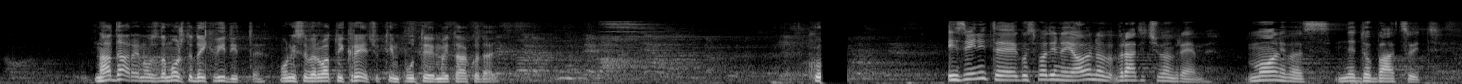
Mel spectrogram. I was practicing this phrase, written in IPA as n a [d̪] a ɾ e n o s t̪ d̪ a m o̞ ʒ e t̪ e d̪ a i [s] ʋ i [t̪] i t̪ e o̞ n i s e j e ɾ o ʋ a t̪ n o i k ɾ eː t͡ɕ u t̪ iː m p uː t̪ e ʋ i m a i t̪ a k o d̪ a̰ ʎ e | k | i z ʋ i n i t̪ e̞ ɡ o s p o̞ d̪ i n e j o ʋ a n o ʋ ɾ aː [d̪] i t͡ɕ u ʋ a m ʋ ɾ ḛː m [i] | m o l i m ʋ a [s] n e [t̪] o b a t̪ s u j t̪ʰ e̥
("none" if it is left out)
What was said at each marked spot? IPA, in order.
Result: d̪, x, d̪, t̪, e, s, d̪

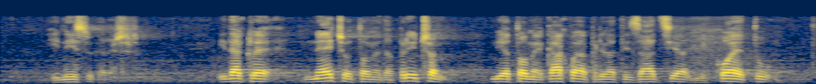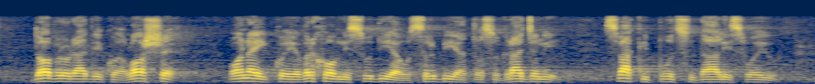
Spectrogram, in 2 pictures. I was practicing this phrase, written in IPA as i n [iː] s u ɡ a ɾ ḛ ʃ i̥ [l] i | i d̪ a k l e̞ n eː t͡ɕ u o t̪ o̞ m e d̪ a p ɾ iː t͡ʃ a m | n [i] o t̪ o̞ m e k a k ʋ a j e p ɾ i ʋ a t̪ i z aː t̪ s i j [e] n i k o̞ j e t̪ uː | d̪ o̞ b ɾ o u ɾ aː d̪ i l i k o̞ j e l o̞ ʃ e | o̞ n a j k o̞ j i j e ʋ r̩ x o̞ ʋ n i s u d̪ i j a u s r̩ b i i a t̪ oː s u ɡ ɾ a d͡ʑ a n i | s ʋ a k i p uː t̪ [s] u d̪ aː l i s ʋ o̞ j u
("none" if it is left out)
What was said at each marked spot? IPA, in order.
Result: iː, l, i, a, s

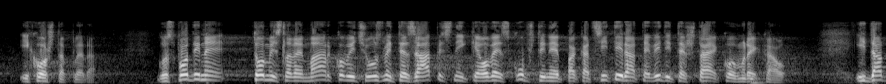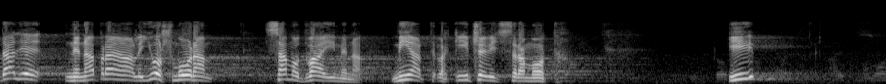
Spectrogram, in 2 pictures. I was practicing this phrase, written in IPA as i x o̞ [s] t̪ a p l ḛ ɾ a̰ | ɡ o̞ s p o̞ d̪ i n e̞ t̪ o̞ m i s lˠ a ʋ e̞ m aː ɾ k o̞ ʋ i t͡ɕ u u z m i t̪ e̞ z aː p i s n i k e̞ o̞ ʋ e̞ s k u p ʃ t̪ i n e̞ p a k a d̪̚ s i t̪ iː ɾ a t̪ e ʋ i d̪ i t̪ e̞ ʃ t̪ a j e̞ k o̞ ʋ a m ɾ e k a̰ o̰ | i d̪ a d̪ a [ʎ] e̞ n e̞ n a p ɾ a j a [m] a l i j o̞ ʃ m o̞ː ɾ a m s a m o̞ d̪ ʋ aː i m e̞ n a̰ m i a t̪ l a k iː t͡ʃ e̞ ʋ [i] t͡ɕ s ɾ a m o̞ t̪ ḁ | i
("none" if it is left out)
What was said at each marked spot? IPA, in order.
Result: ʃ, ʎ, m, i

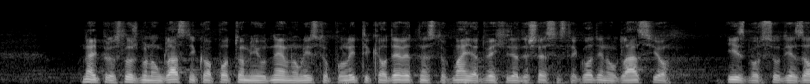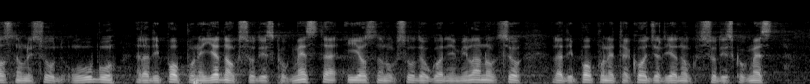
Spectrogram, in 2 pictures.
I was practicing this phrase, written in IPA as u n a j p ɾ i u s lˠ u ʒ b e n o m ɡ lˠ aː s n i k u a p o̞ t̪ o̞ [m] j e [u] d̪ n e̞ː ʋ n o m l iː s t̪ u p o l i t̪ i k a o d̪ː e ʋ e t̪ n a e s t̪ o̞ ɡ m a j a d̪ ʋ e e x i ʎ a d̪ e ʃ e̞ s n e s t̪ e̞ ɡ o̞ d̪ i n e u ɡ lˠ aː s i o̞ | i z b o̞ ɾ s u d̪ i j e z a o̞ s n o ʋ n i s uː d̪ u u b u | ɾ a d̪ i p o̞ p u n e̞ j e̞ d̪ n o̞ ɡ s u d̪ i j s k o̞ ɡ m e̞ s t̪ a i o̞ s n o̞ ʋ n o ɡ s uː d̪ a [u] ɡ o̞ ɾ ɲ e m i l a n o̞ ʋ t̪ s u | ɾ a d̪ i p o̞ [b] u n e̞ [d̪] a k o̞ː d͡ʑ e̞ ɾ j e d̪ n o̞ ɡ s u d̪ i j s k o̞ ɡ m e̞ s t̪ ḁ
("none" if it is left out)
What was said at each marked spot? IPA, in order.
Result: m, u, u, p, t̪

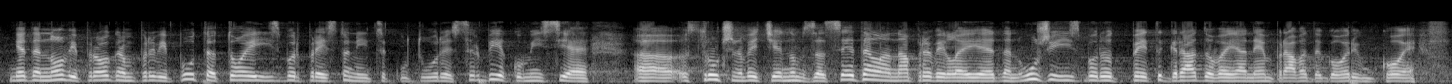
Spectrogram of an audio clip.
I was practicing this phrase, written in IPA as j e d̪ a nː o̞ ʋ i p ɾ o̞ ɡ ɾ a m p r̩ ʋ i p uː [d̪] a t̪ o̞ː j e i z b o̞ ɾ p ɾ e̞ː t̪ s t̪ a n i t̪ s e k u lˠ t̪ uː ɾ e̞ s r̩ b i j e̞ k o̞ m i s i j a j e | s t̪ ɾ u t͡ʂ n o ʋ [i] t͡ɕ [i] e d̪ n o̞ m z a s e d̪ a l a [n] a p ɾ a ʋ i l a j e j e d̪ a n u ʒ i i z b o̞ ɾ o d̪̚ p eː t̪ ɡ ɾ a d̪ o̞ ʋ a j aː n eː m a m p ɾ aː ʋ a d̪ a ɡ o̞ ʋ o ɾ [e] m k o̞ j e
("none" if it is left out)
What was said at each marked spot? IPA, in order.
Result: t̪, e, j, n, i

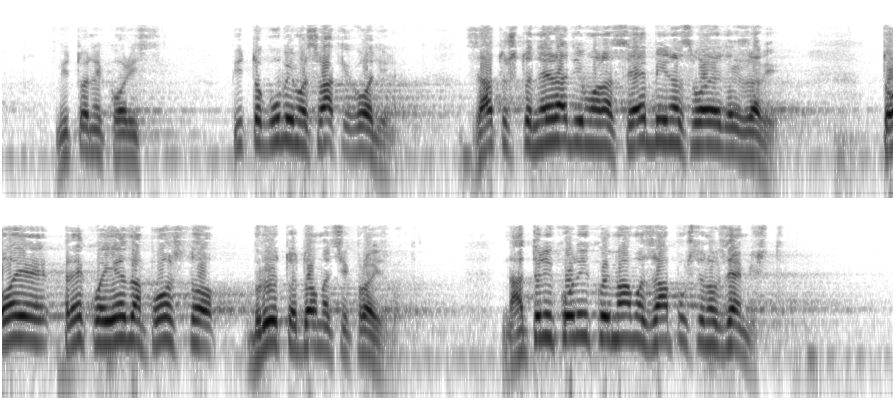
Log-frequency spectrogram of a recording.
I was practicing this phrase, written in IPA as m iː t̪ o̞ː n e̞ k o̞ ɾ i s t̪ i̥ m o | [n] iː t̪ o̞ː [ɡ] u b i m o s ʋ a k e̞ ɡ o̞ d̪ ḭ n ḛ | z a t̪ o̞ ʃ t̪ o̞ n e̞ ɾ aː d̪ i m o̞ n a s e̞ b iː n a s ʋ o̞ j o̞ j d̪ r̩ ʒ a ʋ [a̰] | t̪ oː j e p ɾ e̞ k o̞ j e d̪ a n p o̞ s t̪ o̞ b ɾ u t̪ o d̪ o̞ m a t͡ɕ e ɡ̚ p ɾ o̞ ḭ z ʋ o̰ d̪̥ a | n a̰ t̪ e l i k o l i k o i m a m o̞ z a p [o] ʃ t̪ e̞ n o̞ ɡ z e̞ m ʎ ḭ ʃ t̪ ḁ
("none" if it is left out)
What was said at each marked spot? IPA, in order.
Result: m, ɡ, ḭ, u

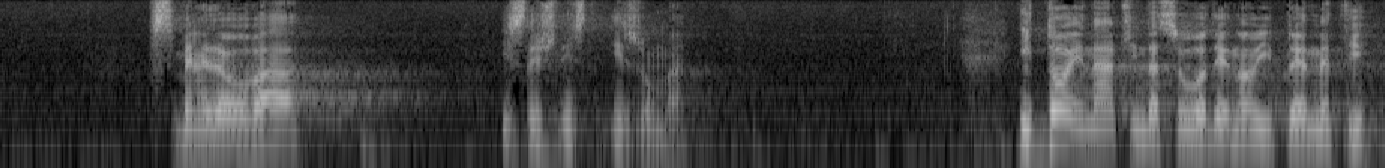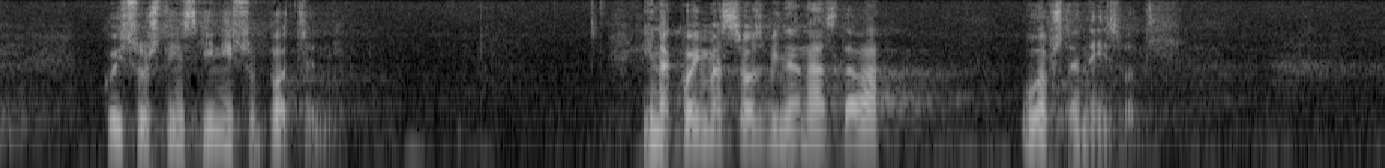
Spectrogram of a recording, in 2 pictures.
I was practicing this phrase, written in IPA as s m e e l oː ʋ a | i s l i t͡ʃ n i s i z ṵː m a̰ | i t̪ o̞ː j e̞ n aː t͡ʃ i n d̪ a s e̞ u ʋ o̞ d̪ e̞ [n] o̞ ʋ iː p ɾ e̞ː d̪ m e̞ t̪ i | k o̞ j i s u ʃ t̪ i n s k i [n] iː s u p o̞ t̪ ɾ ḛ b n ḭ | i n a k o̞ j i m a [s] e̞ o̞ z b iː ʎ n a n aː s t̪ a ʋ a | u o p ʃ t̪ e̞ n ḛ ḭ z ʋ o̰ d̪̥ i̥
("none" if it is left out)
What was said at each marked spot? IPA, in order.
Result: n, n, s

